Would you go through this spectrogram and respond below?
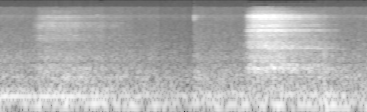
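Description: Deep breathing during a yoga flow: a soft, drawn-out inhale, a pause, then a louder, longer breath through the nose, close up and with no talking.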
